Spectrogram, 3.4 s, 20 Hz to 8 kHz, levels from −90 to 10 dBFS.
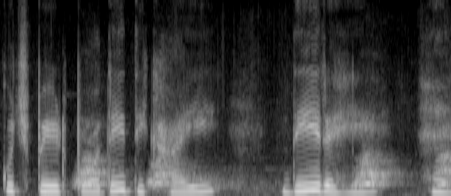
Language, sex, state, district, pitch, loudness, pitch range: Hindi, female, Himachal Pradesh, Shimla, 255 Hz, -15 LUFS, 245-275 Hz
